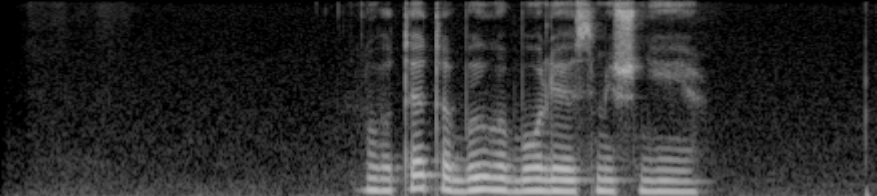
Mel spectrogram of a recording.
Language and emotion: Russian, neutral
